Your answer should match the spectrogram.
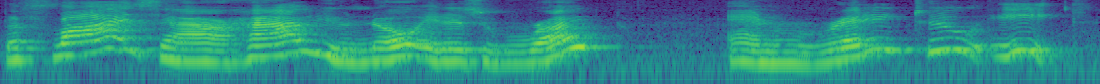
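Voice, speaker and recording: A woman voicing a cheerful, excitable young pig from a storybook, with singsong, drawn-out emphatic words. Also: on the high side, heavily acted. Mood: eager, generous.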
